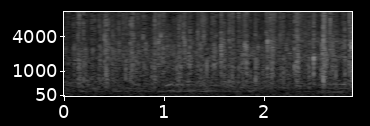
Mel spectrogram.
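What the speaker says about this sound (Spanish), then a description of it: "otra vez un fuerte aplauso para el ponente" A conference audience at a Campus Party event applauds a speaker after a cryptography talk, with dense, steady clapping that holds throughout, fairly close and loud.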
